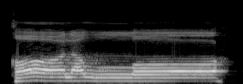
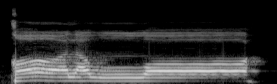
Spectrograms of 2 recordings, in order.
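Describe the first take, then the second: The two takes are said the same way.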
